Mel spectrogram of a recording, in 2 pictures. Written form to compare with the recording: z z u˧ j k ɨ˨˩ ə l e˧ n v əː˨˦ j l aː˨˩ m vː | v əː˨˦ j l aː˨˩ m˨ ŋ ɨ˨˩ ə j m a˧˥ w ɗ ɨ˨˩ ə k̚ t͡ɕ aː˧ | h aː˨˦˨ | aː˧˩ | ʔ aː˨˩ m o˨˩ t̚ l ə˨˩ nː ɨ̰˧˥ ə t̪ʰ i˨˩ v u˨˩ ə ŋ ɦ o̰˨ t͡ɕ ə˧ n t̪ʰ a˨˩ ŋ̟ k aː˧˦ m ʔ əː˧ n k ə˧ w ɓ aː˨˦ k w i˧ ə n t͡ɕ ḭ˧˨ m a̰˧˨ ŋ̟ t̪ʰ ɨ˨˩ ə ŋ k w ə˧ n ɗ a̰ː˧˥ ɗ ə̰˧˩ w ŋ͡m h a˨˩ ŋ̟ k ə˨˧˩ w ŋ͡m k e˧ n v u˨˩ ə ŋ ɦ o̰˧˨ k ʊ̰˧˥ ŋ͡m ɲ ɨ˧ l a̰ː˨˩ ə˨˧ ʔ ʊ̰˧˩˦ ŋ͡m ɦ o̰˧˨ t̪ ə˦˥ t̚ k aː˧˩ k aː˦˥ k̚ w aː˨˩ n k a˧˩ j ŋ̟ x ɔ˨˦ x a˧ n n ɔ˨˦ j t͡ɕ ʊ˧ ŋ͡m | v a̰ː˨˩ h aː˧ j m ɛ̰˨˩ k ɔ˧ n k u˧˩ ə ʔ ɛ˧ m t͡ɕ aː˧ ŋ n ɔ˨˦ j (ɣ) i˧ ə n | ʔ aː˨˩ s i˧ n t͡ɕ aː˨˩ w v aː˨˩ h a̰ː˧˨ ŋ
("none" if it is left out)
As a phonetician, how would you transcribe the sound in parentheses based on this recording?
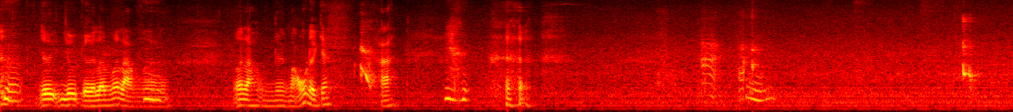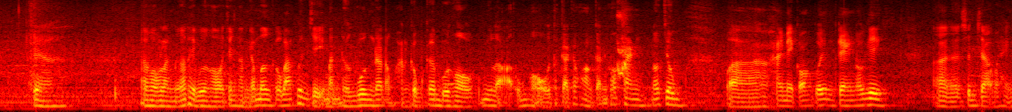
ɣ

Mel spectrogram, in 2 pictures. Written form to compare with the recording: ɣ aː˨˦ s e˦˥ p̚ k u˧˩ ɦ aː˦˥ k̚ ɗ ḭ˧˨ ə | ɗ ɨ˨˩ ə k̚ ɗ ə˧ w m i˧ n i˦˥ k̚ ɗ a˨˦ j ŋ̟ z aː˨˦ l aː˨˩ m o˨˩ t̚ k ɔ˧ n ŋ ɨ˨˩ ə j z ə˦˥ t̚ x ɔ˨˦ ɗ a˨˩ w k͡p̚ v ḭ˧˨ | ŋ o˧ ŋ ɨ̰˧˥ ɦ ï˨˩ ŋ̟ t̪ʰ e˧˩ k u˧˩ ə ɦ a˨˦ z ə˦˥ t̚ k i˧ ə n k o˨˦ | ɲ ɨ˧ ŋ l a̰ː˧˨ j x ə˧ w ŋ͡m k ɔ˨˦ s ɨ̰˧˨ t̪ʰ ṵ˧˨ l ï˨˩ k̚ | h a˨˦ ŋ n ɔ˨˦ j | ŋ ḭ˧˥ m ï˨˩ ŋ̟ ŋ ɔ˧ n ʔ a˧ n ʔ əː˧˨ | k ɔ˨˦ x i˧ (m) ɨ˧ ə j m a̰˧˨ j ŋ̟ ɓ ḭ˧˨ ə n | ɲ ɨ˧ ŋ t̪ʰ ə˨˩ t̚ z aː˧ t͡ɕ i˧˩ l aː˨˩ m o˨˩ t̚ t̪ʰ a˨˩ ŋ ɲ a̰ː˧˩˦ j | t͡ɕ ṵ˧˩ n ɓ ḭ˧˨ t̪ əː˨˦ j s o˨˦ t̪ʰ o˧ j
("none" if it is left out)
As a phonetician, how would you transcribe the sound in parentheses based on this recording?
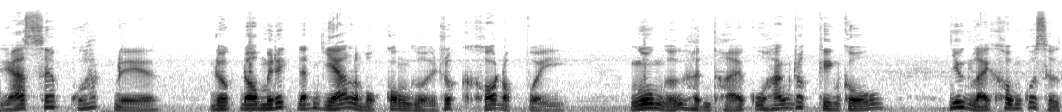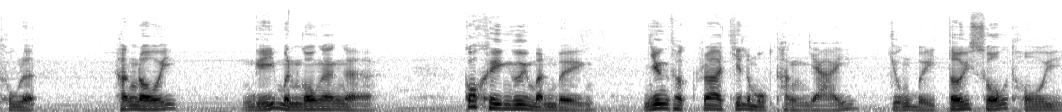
ŋ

